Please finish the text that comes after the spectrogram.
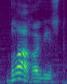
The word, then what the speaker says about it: благовіст: останній пункт нашого уроку слова з наголосом на перший склад нагадую для виконання тренувальних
